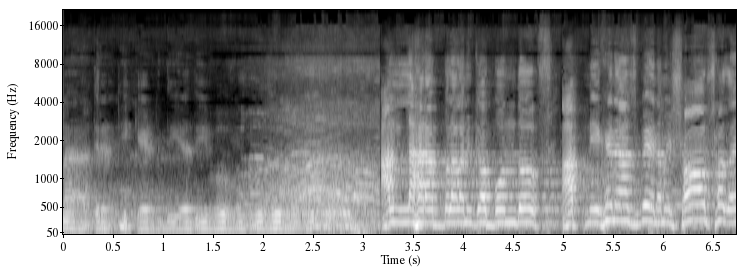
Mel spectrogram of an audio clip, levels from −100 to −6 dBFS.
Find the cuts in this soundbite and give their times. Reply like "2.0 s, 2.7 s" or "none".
3.1 s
